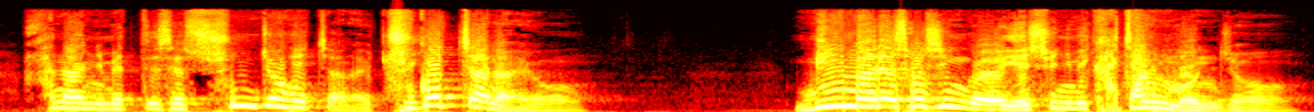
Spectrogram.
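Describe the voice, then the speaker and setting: A male pastor preaching a sermon, emphatic and often putting rhetorical questions to his listeners. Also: a little high.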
